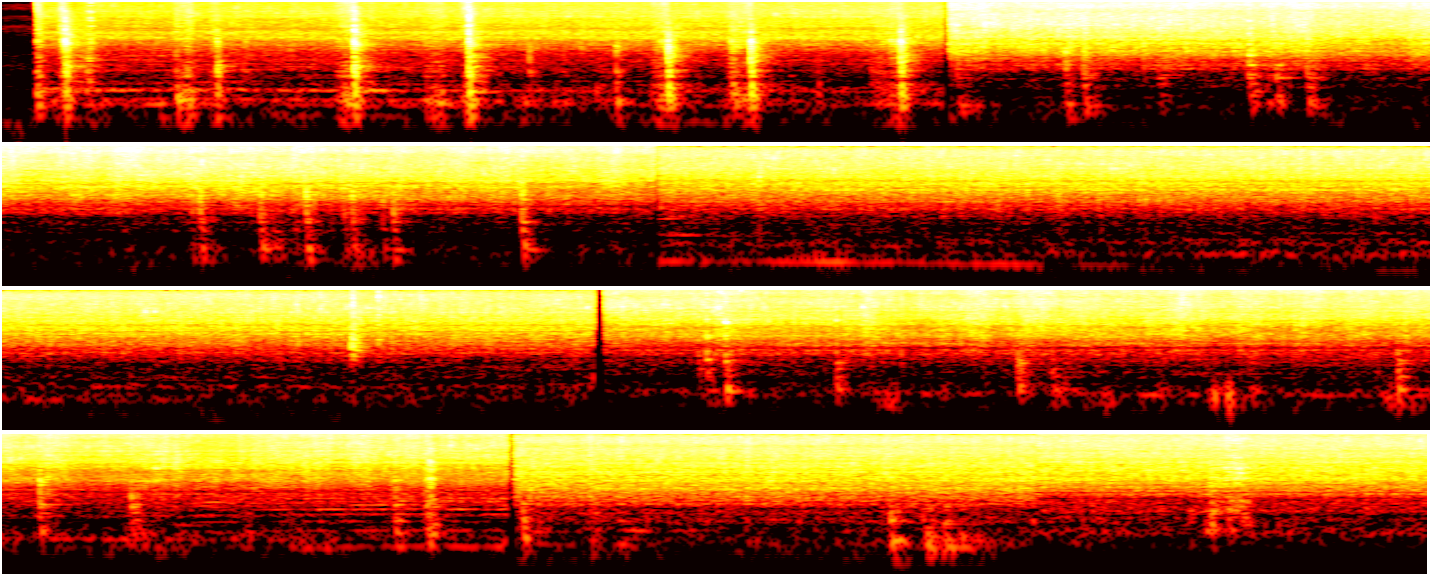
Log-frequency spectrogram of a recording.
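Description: Cubed pork belly frying in a hot wok and being stirred with a wooden spatula: a run of sharp knocks and clicks in the first five seconds, then a steady sizzle with light scraping.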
